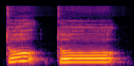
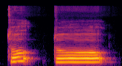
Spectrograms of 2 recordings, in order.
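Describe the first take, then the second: No difference in how they are said.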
